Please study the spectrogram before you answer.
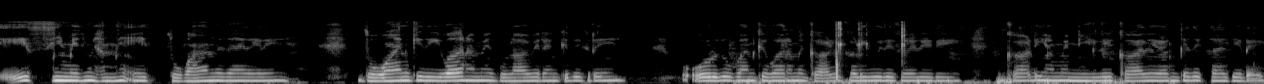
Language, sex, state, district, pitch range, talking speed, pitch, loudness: Hindi, male, Maharashtra, Aurangabad, 165-175 Hz, 195 wpm, 170 Hz, -22 LUFS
